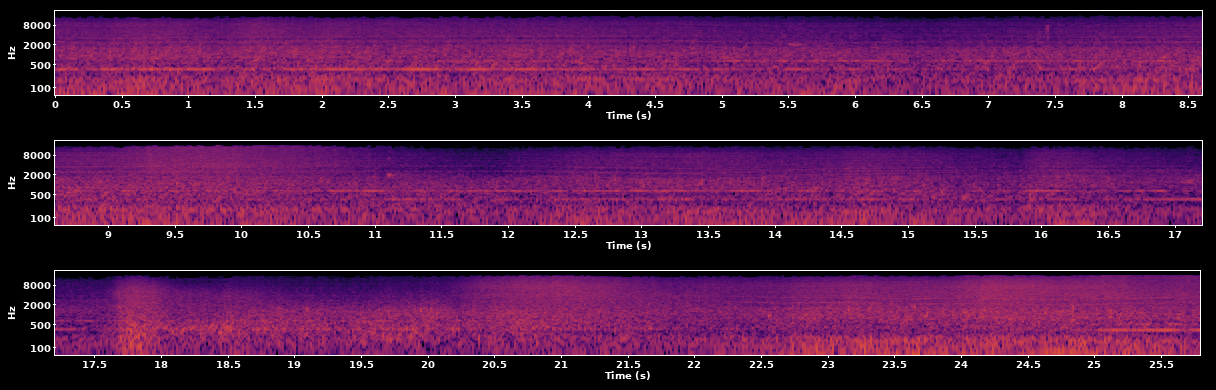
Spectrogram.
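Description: Water rushes steadily around a swimming diver.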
